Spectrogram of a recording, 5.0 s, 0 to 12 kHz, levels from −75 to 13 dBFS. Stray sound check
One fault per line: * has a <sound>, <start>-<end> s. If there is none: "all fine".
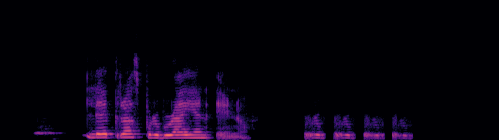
* has a laugh, 3.0-4.1 s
